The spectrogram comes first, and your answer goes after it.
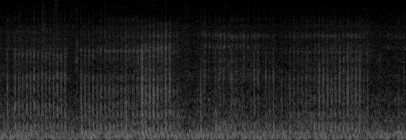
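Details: Purring Egyptian Mau: a quiet, even, low rumble with a regular fluttering pulse that holds steady throughout.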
